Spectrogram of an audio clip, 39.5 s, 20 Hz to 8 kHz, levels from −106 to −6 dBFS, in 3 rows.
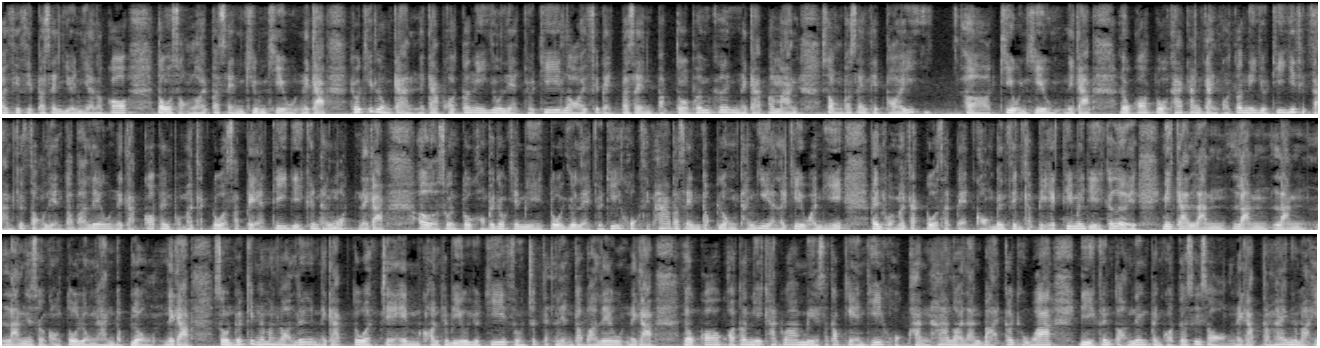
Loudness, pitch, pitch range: -26 LUFS, 135 Hz, 125-150 Hz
